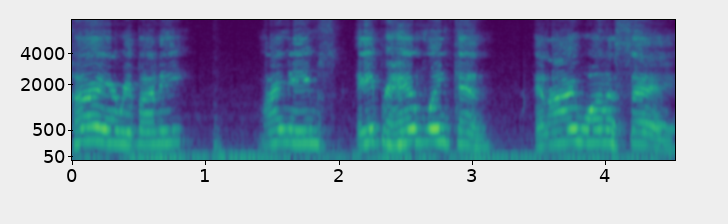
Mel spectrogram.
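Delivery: very high voice, slow and drawn out. Having heard Lincoln had a high voice, speaker tries it: high-voiced Abraham Lincoln. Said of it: "I heard he had a high voice".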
